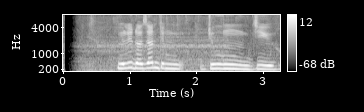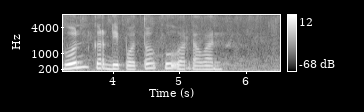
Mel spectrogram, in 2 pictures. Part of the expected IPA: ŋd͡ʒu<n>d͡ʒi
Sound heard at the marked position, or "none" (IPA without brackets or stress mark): ŋ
